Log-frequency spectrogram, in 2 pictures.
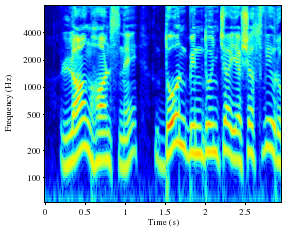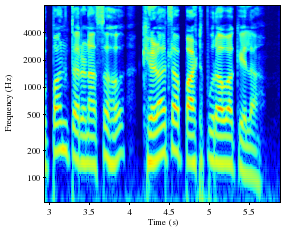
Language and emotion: Marathi, neutral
